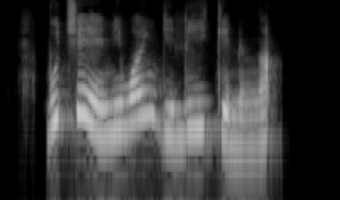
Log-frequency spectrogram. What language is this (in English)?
Tem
